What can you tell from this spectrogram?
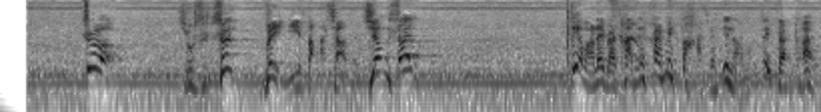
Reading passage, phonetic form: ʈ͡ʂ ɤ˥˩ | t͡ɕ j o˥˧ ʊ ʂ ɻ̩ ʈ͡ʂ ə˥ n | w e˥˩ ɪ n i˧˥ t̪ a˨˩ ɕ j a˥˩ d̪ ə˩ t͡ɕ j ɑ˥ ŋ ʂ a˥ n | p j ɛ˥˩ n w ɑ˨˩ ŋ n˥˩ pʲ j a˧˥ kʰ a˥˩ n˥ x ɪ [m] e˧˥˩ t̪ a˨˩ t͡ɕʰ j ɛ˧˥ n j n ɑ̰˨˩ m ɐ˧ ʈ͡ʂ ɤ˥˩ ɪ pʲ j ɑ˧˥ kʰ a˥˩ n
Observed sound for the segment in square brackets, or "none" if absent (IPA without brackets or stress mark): m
